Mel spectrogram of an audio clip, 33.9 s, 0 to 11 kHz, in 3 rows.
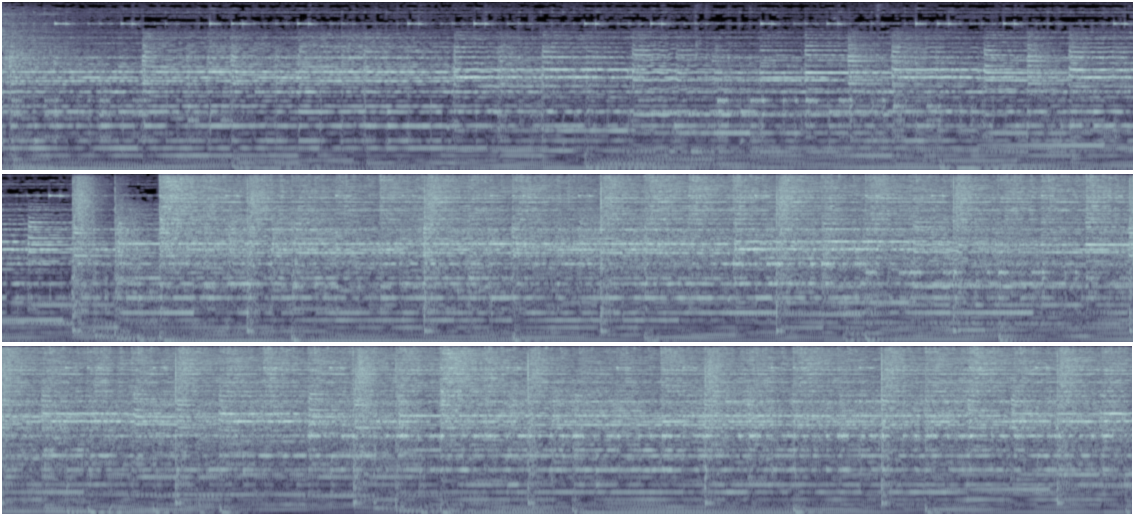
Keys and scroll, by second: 3.1 6, 3.3 Return.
